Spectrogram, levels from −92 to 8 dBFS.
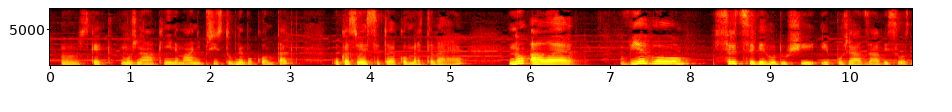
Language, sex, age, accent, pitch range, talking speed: Czech, female, 20-39, native, 185-245 Hz, 135 wpm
